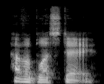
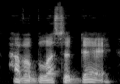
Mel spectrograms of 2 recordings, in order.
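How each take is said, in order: First: The word blessed has one syllable. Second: The word blessed has two syllables. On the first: "two unaccented syllables followed by two accented ones" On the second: "he would also pronounce blessed as blessed"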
